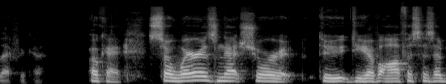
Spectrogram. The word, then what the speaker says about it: Netsurit: and Oren is the co-founder and CEO of net short is that the right way to pronounce it perfect I like hearing that um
